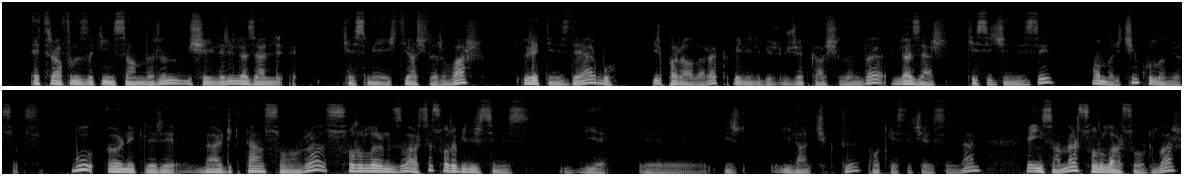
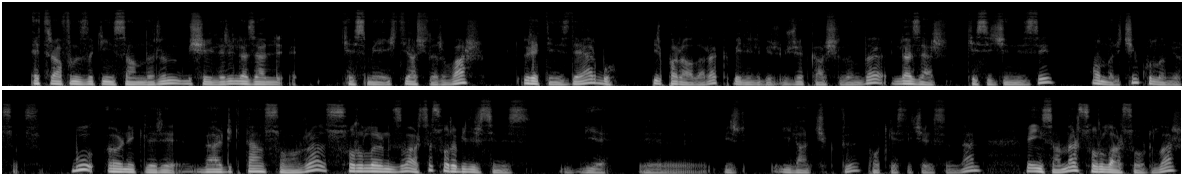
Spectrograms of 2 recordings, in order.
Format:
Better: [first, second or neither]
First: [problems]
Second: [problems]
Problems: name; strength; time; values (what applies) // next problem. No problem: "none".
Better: neither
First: none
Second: none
